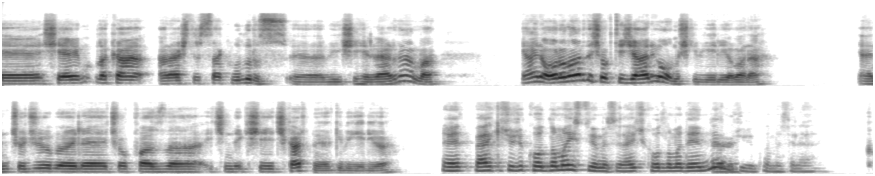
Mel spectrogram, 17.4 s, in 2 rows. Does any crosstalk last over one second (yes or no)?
no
